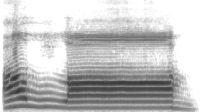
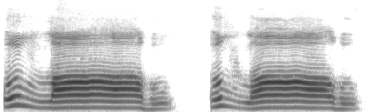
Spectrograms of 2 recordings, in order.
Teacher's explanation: যেই লামের উপরে তাসদিদ থাকবে তাকে লাম মুসাদ্দাদ বলা হবে। তো আল্লাহর শব্দের লাম মুসাদ্দাদের পূর্বে যদি জবর অথবা পেশ আসে, কি হবে? আল্লাহ শব্দকে পুর করে পড়তে হবে।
